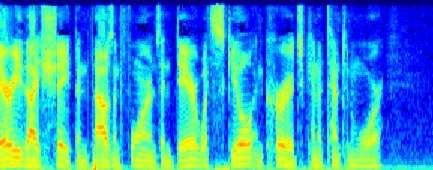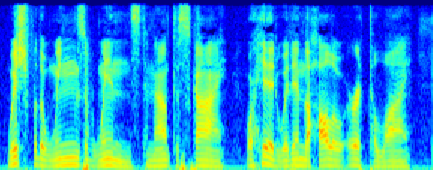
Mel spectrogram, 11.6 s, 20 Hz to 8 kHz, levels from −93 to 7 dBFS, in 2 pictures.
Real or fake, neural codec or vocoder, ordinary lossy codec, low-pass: real; none; MP3, 48 kbps; 7.2 kHz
